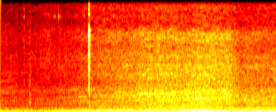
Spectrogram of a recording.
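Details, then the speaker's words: Austin Ambassador Y-reg automatic after gearbox fix: steady low drone pulling away, brief dip near three seconds as it upshifts cleanly and smoothly; normal. "And up she goes. Holding it well. Oh, yes. Nice. Performing nice. I'm happy with that."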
